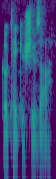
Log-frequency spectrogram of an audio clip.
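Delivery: low, very soft instruction; calm inner voice. Acted. Inner voice instructing the speaker to go barefoot, calm. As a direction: speak quietly, like a calm voice within. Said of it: "in the calmness of all of it".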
